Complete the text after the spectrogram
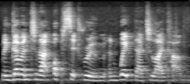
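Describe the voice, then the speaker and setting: A woman's voice: mid-range voice, fairly quick, lightly acted. A woman acting a bitter, commanding older recluse in a radio play, with abrupt, theatrical orders. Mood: coolly probing. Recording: echoey room with noise.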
